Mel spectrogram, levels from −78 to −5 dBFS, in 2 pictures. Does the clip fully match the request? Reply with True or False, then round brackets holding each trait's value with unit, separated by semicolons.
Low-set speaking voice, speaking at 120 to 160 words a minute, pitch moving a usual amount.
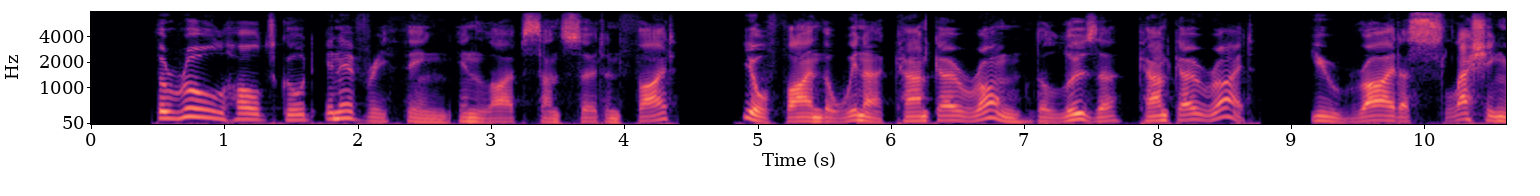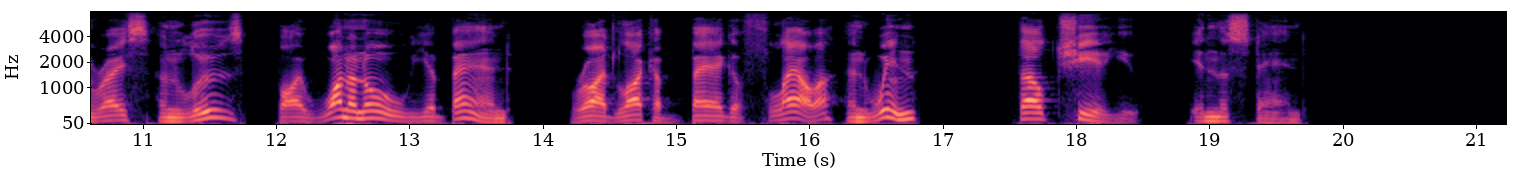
False (115 Hz; 140 wpm; 5.9 semitones)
